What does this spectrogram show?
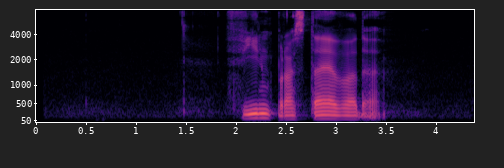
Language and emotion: Russian, neutral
